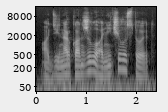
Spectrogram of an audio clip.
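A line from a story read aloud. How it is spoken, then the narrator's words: Grumbling. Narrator (Russian): проворчал Нар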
